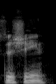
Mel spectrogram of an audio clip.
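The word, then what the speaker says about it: DeJean: pronounce his name John is it dejon or Dee pry sure it's dein what Cooper Dee so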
